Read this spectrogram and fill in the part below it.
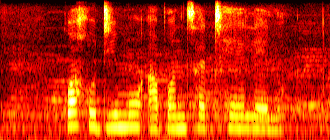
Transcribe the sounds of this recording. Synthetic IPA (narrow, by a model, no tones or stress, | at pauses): kʼwaχʊdimʊʔabɔn̩t͡sʰatʰɛlɛːlɔ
